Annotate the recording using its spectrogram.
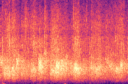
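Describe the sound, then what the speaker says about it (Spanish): A church congregation applauds at a worship service, a steady dense wash of many hands clapping continuously and fairly evenly throughout, with no voices heard. "Dele ese fuerte aplauso a Jesús el Señor."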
